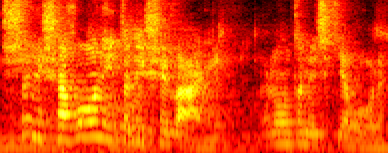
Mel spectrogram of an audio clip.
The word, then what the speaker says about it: Schiavone: Tony Tony si dice Tony Shavoni non Tony Tony Shavoni.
